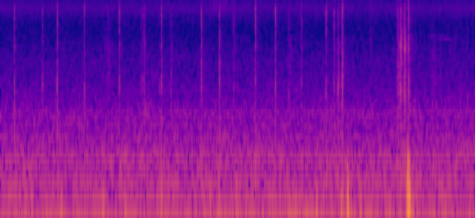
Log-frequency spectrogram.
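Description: Paper pages of a flip-book notepad being let slip one at a time off the thumb, a faint tick about four times a second. About five seconds in the pages riffle faster, ending about six seconds in with a quick flurry and a dull thump, the loudest sound.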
